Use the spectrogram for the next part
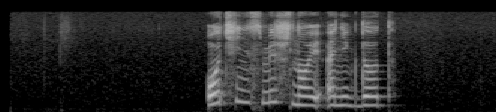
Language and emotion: Russian, neutral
